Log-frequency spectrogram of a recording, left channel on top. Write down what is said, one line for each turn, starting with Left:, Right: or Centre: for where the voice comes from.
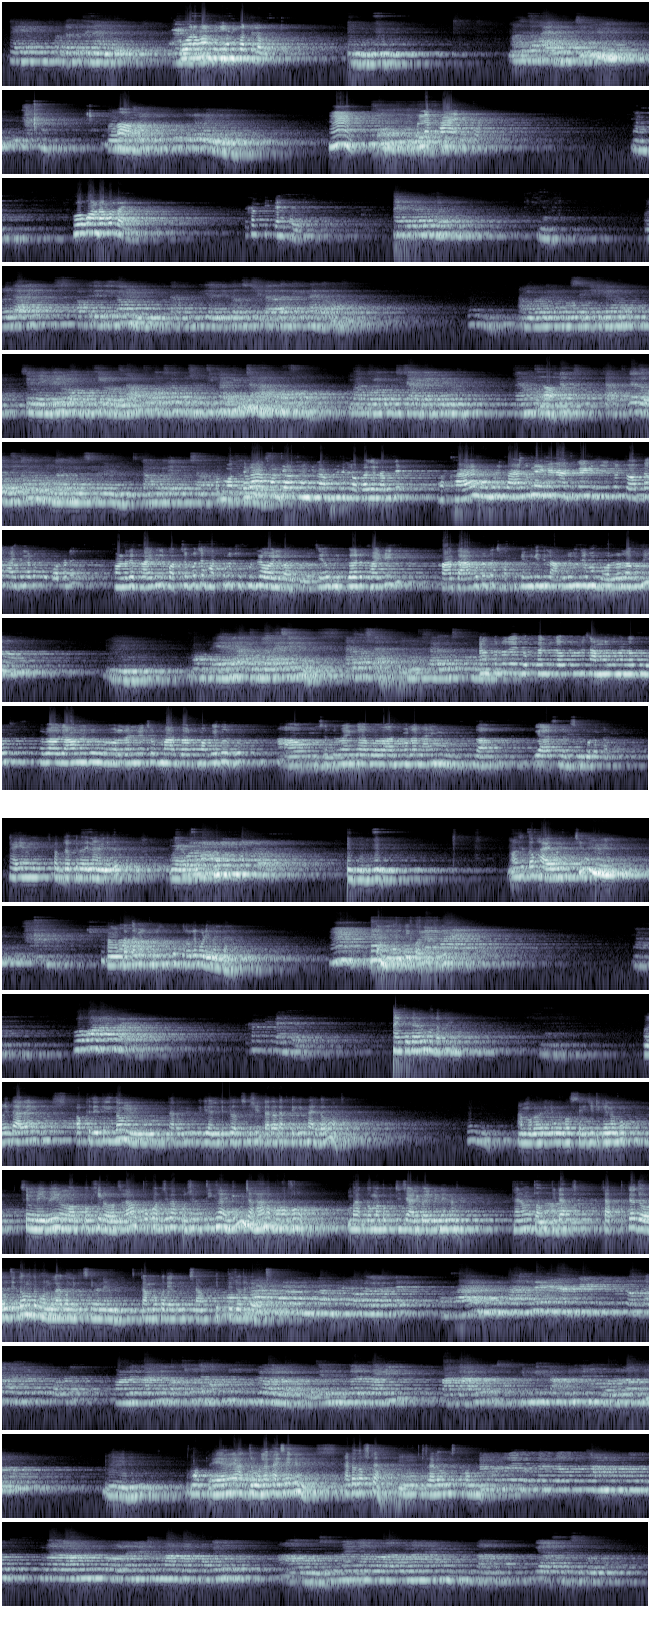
Right: ଏ ସଜ କ୍ଷୀର ଏଇନା ଆଣିଲେ ଯୋଉ <unintelligible> ହୁଁ
Left: ପୁଅର
Right: ହୁଁ
Left: କଣ ବିରିୟାନୀ କରିଥିଲ ବୋଧେ?
Right: ହୁଁ ଆଉ ସେ ତ ଖାଇବନି କିଛି। ଉଁ
Left: <inaudible>
Right: ଅଣ୍ଡା
Left: ଓହୋ
Right: ତ ବିଲକୁଲ୍ ହିଁ ପତ୍ରରେ ପଡିିବନି ତାର।
Left: ହୁଁ
Right: ତାହାର ଲାଗି ଟିକେ କରିଦେଇଥିଲି
Left: ଅଣ୍ଡା ଖାଏନି
Right: କି?
Left: ପୁଅ। ଓହୋ ପୁଅକୁ ଅଣ୍ଡା ଭଲ ଲାଗେନି ଜମା? ଖାଲି ଚିକେନ ଖାଇବ।
Right: ଆଇଁଷ ଖାଇବାକୁ ଭଲ ଲାଗେନି?
Left: ନା।
Right: ହଁ ଏଇ ତା ନାଗି ରଖି ଦେଇେଥିଲି ଦମ ତାର ସେଇ ବିରିୟାନୀ ଟିକେ ଅଛି ସିଏ ତାର ରାତିକି ଖାଇଦବ। ହୁଁ ଆମର ଏ ବସେଇଚି ଟିକେ ନାକୁ। ସିମେଇ ବି ଅଳ୍ପ କ୍ଷୀର ନଥିଲା ଅଳ୍ପ କରିଚି ବାପ ଝିଅ ସେମତିକି ଖାଇବୁ ଯାହା ହବ ହବ ଆଉ। ଭାଗ ମାପ କିଛି ଜାଣିପାରିଲିନି ନା କାରଣ ଚନ୍ତିଟା
Left: ହ୍ୟାଲୋ।
Right: ଛାତିଟା ଜଳୁଚି ତ ମତେ ଭଲ ଲାଗୁନି କିଛି ମାନେ କାମ କରିବାକୁ ଇଚ୍ଛା ହୋଉ
Left: ଆଉ
Right: କେତେ
Left: ମତେ
Right: ଜୋରେ
Left: ବା
Right: ଜଳୁଚି।
Left: ସନ୍ଧ୍ୟା ବେଳୁ ସେମିତି ଲାଗୁଚି ବୋଲି ଅବାଗିଆ ଲାଗୁଚି। ଆଉ ଖାଏ ମୁଁ ପୁଣି ଖାଏନ ନା ନାହିଁ ମାନେ ଆଜି କାଇଁ ସେଇ ଯୋଉ ଚପ୍ ଟା ଖାଇଥିଲାରଠୁ ପୁ ବଡ଼ଟେ ଥଣ୍ଡାରେ ଖାଇଦେଲି ପଚେ ପଚେ ହାତରୁ ଚୁପୁଡିରେ ଅଏଲ୍ ବାହାରି ପଡିବ ସେବୁ ବିକଳରେ ଖାଇଦେଇକି କା ତାପରଠୁ ତ ଛାତି କେମିତି କେମିତି ଲାଗୁଚି ମତେ ଜମା ଭଲ ଲାଗୁନି ଆଉ।
Right: ଉୁଁ ହୁଁ ମତେ ରାଜମୂଲା ଖାଇସାଇଲିଣି ଆଠ ଦଶଟା। ମୁଁ ଉଠିଲାବେଳକୁ କିଛି କୋହୁନି।
Left: ଥିଲୁ ଏଇ ଯୋଉ ଦୋକାନ ଯୋଉ ଯାଉଥିଲୁ ନା ସାମଲ୍ ଦୋକାନ ଯାଉଥିଲୁ ଏବେ ଆଉ ଯାଉନି ଏଇ ଯୋଉ ଅନଲାଇନ ରେ ସବୁ <unintelligible> ମଗେଇ ଦୋଉଚୁ। ଆଉ
Right: ହୁଁ
Left: ସେଥିପାଇଁକା ତ ହଜମୁଲା ନାହିଁ ମୁଁ ଯାଉ ଗ୍ୟାସ୍ ମେଡିସିନ ଗୋଟେ ଖାଇବି।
